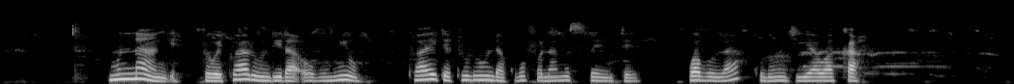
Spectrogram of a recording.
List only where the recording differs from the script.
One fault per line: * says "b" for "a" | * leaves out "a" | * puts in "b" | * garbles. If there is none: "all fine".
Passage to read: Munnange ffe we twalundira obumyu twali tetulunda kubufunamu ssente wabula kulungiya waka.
all fine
